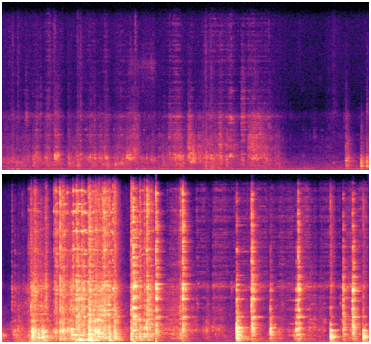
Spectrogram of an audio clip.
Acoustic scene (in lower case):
kitchen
